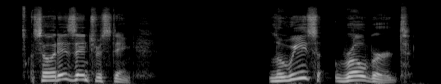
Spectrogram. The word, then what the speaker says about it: Robert: a lot of people that thought it was pronounced real bear because they thought it was uh um spanish and he said no it's robert um there's an albies a muncie cal ripken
